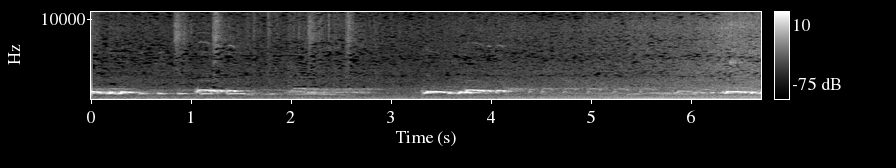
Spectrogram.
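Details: Song of a wild local zebra dove from Java, not the Malaysian bird: quick rolling coos strung into bubbling, stuttering phrases, one burst after another with a short pause between, against soft low background noise.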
